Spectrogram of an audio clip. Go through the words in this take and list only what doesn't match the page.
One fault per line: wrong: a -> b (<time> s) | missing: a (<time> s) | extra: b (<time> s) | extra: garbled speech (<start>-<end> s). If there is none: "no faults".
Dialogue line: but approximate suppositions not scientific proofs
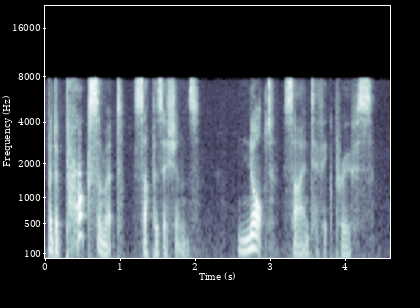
no faults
